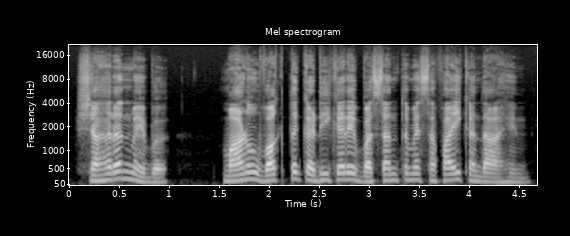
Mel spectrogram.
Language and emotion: Sindhi, neutral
